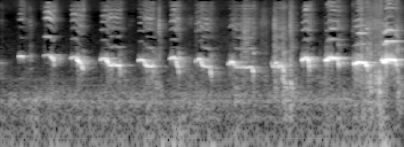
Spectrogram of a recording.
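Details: Indoors at home, baby puppies playing rough give a steady series of high, falling whines, roughly two per second, growing louder toward the end.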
